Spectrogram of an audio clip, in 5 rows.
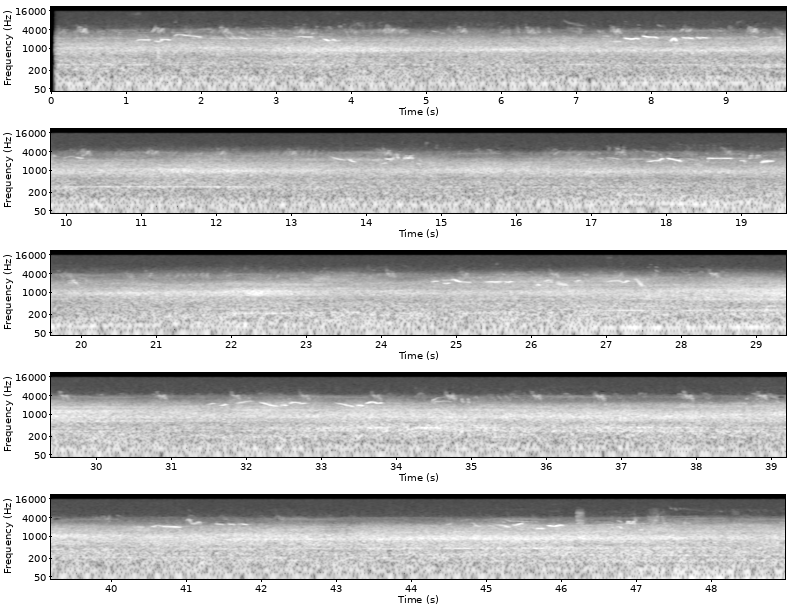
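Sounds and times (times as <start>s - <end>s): distant background noise: 0.1s - 48.9s
bird chirping: 16.5s - 21.0s, 30.8s - 42.7s, 44.5s - 48.9s.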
